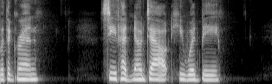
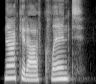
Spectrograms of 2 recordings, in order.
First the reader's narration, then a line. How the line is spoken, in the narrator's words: Bucky said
